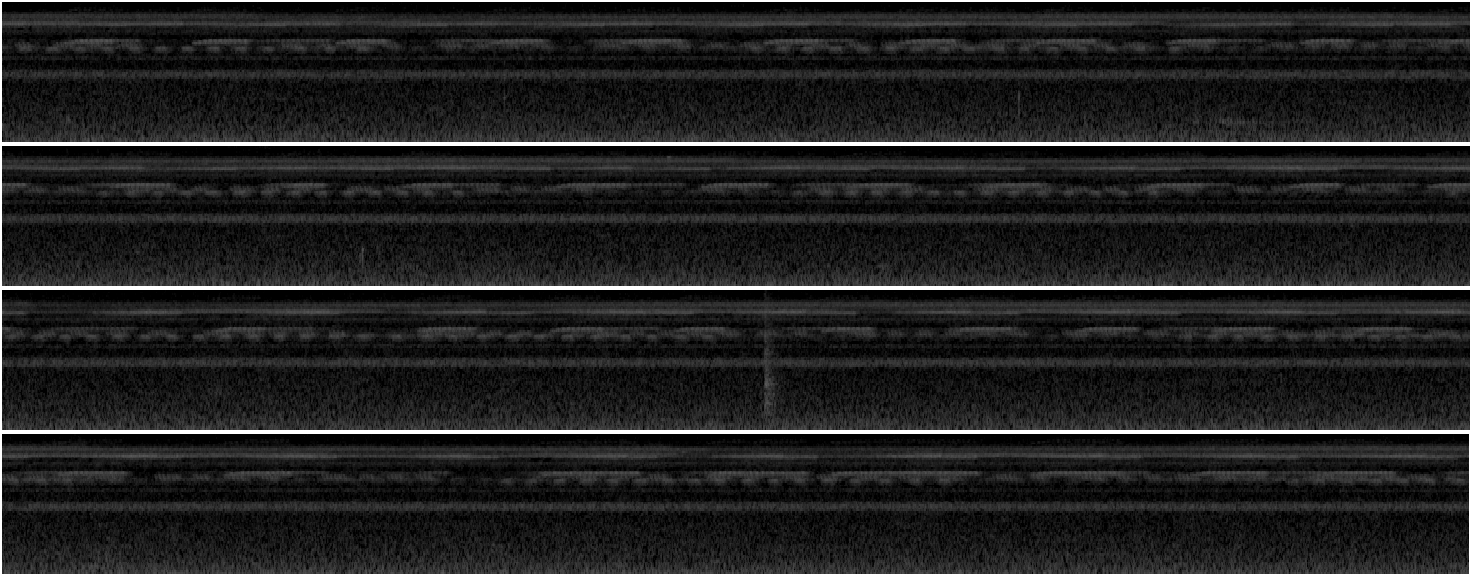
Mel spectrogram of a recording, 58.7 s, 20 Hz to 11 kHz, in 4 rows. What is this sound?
BR 027 VN naturesounds
Night ambience in the mountains and countryside in the north of Vietnam
You can hear crickets and sects.
Recorded in September 2008 with a Boss Micro BR.
nature, countryside, Mountains, ambience, night, field-recording, Vietnam, insects, crickets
